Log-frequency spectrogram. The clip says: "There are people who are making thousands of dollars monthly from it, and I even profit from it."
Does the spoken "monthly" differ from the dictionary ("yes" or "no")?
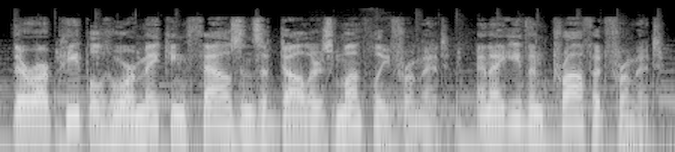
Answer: no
